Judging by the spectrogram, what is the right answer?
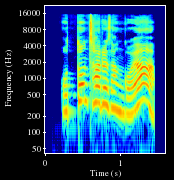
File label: excitement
